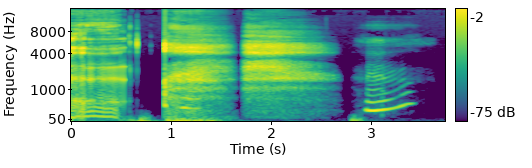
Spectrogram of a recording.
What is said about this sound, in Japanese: なんですか？連続ゲップ、エッチすぎますか？でも、これ待ってたんじゃないですか？耳元からの連続ゲップ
